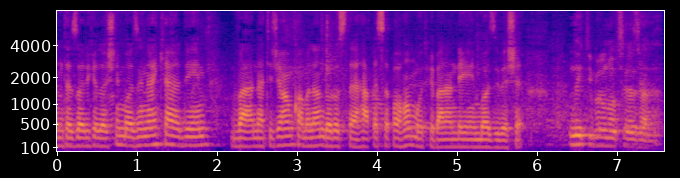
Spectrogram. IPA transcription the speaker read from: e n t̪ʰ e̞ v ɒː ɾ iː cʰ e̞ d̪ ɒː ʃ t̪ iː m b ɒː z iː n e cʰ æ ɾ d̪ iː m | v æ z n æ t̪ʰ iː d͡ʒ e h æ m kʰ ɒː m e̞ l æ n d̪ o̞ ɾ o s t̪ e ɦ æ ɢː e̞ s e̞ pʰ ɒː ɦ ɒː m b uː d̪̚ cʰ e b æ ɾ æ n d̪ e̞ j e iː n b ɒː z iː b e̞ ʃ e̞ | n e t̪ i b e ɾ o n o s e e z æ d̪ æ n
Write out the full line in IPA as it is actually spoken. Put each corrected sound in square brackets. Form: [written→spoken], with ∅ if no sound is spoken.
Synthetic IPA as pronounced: e n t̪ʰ e̞ [v→z] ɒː ɾ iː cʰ e̞ d̪ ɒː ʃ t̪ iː m b ɒː z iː n [e→æ] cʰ æ ɾ d̪ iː m | v æ [z→∅] n æ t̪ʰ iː d͡ʒ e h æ m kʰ ɒː m e̞ l æ n d̪ o̞ ɾ o s t̪ e ɦ æ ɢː e̞ s e̞ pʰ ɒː ɦ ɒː m b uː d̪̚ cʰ e b æ ɾ æ n d̪ e̞ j e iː n b ɒː z iː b e̞ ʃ e̞ | n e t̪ i b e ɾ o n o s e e z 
